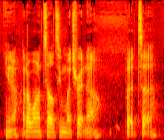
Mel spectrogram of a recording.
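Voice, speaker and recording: Male podcast host, gravelly, mid-pitched voice, easygoing and chatty. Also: big pitch swings, fast talker, darkish tone. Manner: wraps up and plugs the show, laughs easily. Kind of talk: casual podcast chat.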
